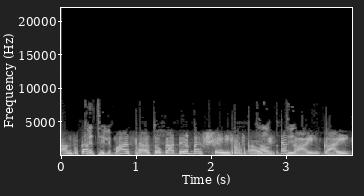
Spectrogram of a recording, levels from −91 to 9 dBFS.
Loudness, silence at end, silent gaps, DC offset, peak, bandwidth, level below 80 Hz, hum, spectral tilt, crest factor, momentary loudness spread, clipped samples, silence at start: -17 LUFS; 0 s; none; under 0.1%; -6 dBFS; 8.4 kHz; -38 dBFS; none; -6 dB/octave; 12 dB; 2 LU; under 0.1%; 0 s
